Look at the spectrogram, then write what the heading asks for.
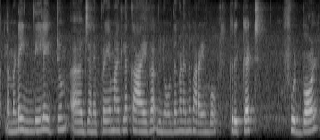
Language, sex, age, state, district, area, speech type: Malayalam, female, 30-45, Kerala, Palakkad, urban, spontaneous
